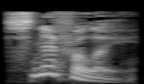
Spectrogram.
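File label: "sniffily", British English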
